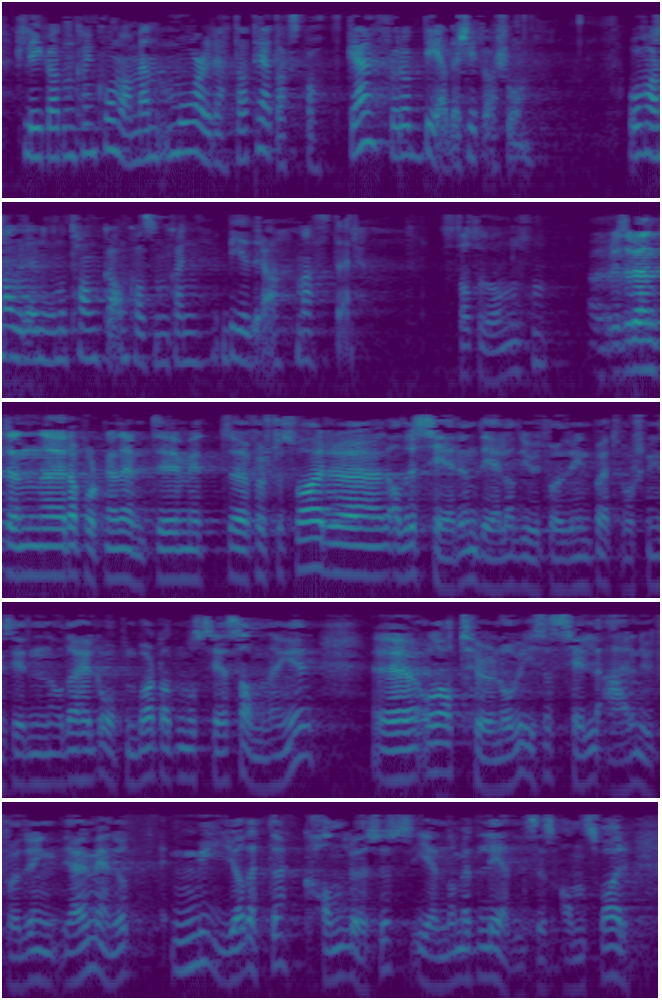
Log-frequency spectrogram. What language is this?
Norwegian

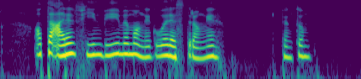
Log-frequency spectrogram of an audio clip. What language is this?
Norwegian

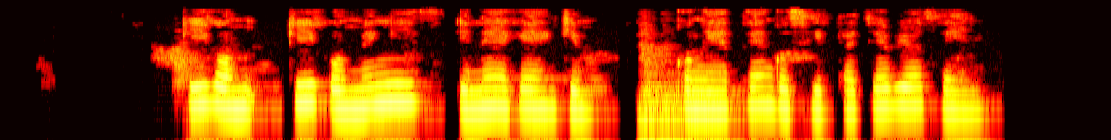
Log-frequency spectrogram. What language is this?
Kalenjin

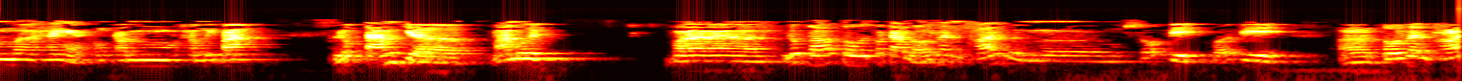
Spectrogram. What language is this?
Vietnamese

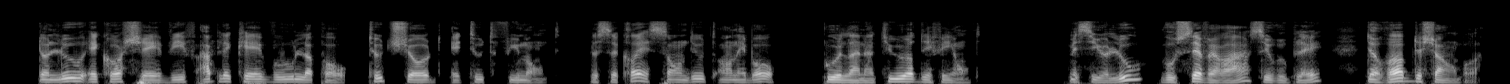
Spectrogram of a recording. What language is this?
French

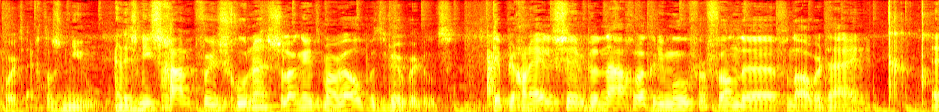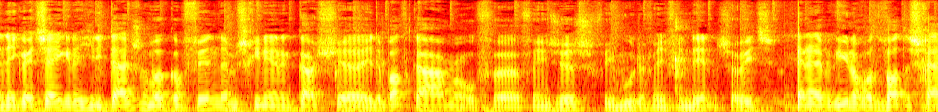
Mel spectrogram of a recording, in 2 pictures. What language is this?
Dutch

